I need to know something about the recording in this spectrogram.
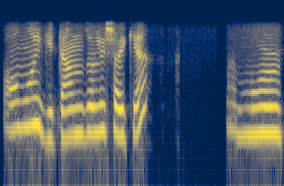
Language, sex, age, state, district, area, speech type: Assamese, female, 45-60, Assam, Biswanath, rural, conversation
